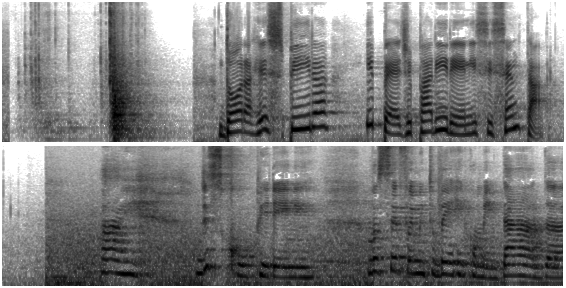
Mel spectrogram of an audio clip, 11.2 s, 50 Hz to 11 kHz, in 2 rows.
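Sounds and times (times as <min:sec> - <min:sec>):
soft rattle of a door being handled: 0:00.1 - 0:01.6
door slamming shut: 0:00.3 - 0:01.7
speech: 0:02.2 - 0:05.5, 0:06.6 - 0:11.2.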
